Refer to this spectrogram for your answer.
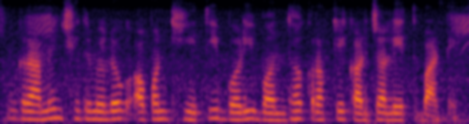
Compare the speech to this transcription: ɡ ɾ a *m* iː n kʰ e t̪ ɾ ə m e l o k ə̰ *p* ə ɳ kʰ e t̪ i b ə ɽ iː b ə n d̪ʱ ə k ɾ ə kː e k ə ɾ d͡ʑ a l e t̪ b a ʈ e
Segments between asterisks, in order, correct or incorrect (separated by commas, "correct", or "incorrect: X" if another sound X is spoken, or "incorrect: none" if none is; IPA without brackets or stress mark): correct, correct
